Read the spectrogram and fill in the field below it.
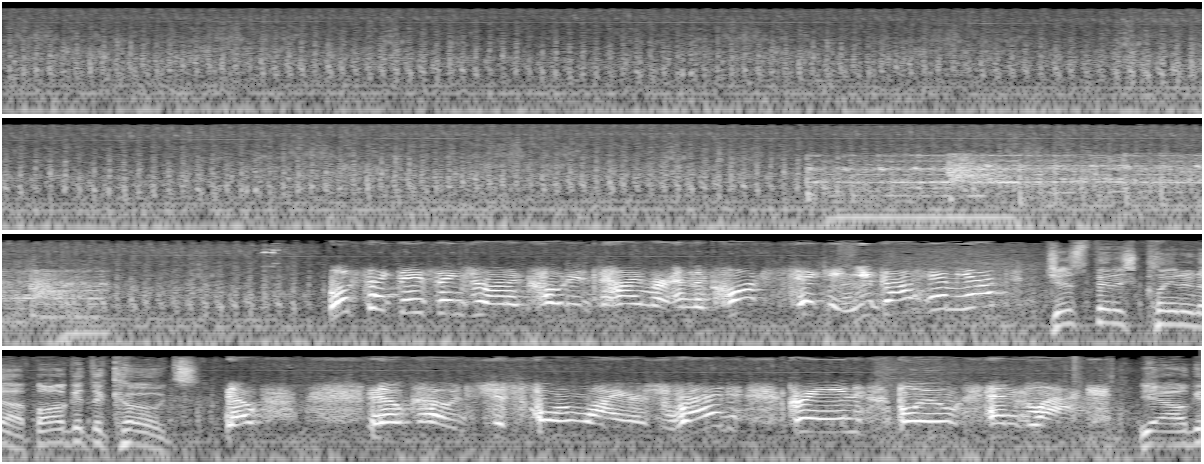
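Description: A helicopter's rotor thrums steadily overhead.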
